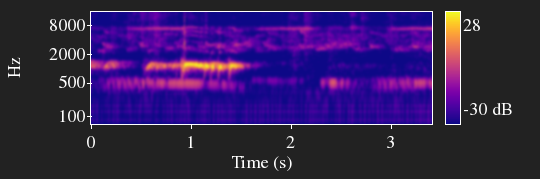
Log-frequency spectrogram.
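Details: Local zebra dove singing a dense, rival-provoking song: one loud pulsed cooing phrase mid-clip, framed by softer steady tones and other faint bird notes in the background.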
